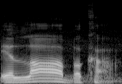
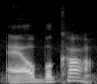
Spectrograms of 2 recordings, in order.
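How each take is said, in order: First: The name is said with an Arabic pronunciation. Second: The name is said with an English pronunciation. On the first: "In our Arabic pronunciation" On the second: "in English pronunciation"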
